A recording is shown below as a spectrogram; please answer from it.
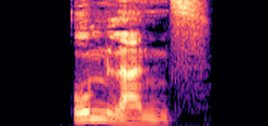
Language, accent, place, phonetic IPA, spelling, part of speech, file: German, Germany, Berlin, [ˈʊmˌlant͡s], Umlands, noun, De-Umlands.ogg
- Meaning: genitive singular of Umland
